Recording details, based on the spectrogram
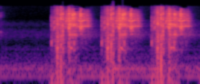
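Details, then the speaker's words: SprintPic imaging system capturing an image: three quick, bright shutter-like clicks about half a second apart, crisp and even. The camera is active and capturing normally. "And so now you hear the sound of the camera, which tells us that the camera is active."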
